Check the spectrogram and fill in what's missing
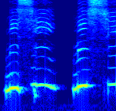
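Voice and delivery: put-on extremely high miniature boy; very high, tiny piping voice; tiny mouse-squeak voice. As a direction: squeak it out like someone an inch tall. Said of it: "fit la petite voix de Mike Tivy".

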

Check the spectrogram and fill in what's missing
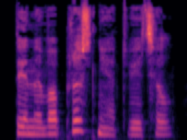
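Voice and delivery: ordinary delivery

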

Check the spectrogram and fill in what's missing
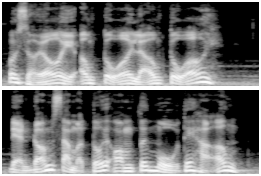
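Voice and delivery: put-on high, loud frightened wail of an old woman; wailing cry. A narrator's reading. Grandmother cries out to her husband in the dark, wailing. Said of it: "kêu lên".

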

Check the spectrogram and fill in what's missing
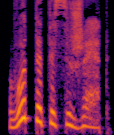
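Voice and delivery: avid, drawn-out delight in the scandal; greedy relish. A narrator's reading. Friend grabbing Lyuba's arm over a juicy story, avid. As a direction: savour it slowly, with loud emphasis. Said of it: "жадно сказала подруга".

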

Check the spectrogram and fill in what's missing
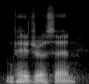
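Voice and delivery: ordinary delivery

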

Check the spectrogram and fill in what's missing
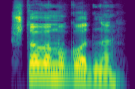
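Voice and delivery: a touch of lordly disdain; haughty. A narrator's reading. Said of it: "надменно спросил Дмитрий Григорьевич". (надменно)

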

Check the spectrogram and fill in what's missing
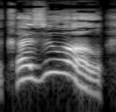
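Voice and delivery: high-pitched acted yell of abuse; angry yell. A narrator's reading. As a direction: cry out the insult, pitch jumping up. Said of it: "завопила Аня".

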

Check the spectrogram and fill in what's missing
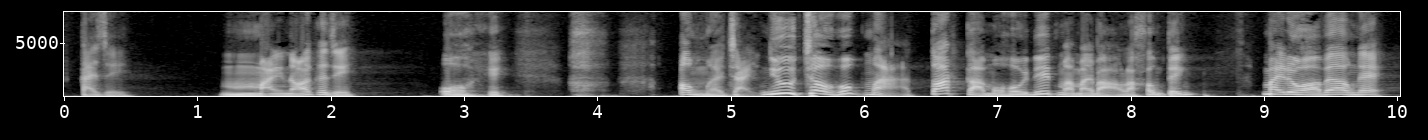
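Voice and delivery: put-on old man rants at the organizer; outraged protest. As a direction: refuse to accept the ruling.

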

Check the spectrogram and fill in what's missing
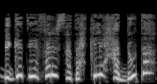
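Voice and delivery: very high, quick, delighted voice; excited. A narrator's reading. Wife thrilled her husband will tell a story, excited. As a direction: squeal it with eager delight. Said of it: "صفقت بيدها".

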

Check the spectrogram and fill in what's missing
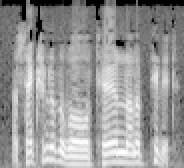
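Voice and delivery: usual speaking voice

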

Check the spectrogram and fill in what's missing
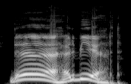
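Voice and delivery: light up as you greet him; beaming. A narrator's reading. Stanton delighted to summon his butler, beaming. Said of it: "засиял глазами Стентон".

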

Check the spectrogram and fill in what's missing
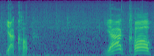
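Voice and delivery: shouted from afar, voice leaping high; calling out. Acted. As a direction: bellow his servant's name up the stairs. Master calls servant from upstairs. (laut nach dem Diener rufen)

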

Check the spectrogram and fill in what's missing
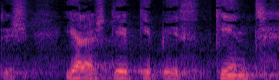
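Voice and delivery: normal talking voice

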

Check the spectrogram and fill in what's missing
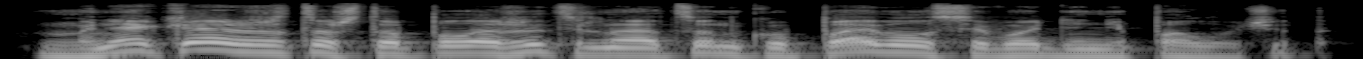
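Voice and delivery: usual speaking voice

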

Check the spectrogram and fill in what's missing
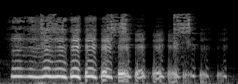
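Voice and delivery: high crazed cackle; mad cackle. Acted. Bà Phú laughing after threatening them, high mad cackle. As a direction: laugh like a madwoman, high and wild.

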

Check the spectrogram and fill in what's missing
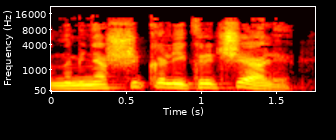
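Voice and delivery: ordinary delivery

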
